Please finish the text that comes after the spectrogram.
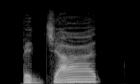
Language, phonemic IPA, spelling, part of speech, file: Navajo, /pɪ̀t͡ʃɑ́ːt/, bijáád, noun, Nv-bijáád.ogg
- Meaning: 1. his/her/its/their leg 2. its wheels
